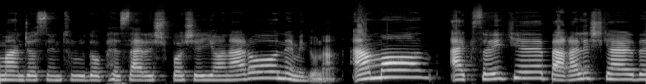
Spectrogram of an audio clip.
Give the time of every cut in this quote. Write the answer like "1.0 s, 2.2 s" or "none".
3.4 s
